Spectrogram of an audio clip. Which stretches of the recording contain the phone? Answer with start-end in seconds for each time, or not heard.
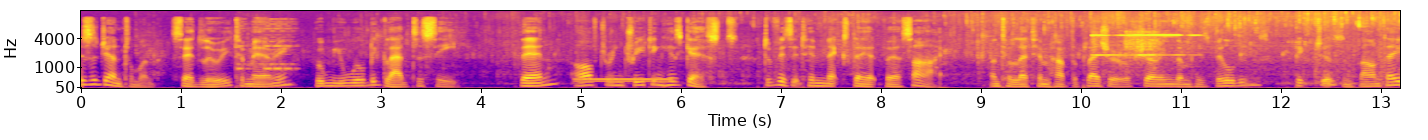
1.6-2.2, 4.8-5.8, 10.1-11.2.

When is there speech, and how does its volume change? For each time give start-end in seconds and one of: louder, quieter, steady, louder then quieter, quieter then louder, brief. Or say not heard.
0.0-13.1 steady.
